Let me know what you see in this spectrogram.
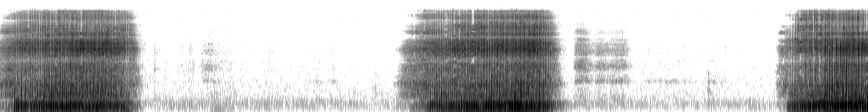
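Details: Snoring during sleep: loud, rough snoring on each breath in, separated by long quiet pauses; about three snores in nine seconds.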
